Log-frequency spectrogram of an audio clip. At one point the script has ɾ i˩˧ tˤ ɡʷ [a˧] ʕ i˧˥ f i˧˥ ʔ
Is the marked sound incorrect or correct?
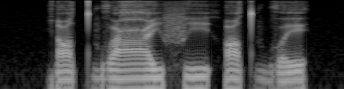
correct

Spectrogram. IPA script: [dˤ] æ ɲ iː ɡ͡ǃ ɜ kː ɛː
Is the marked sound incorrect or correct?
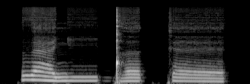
incorrect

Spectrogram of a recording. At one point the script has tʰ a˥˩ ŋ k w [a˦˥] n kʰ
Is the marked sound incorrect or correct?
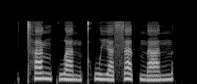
incorrect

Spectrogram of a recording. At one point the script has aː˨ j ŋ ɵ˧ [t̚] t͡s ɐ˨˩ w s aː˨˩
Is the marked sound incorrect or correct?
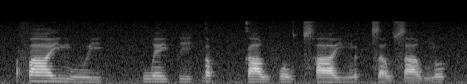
correct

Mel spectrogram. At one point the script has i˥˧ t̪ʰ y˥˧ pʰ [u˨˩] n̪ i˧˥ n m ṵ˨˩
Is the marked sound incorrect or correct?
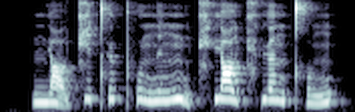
incorrect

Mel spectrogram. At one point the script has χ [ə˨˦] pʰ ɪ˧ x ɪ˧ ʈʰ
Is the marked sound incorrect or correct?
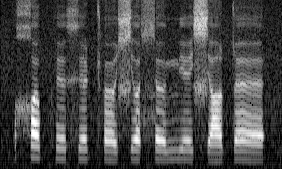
incorrect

